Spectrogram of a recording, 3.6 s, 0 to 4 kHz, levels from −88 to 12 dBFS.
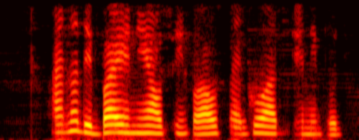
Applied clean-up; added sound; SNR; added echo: neural separator model SepFormer WHAM!.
